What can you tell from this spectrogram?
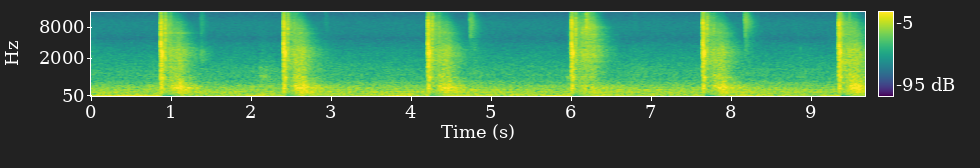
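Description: AW Custom FN M4A1 gas blowback airsoft rifle on green gas firing six single shots, each a sharp crack with the bolt cycling, about one every second and a half to two seconds. A fainter tick follows some of the shots.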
